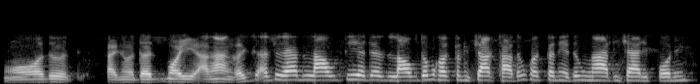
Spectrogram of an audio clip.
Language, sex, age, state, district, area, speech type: Manipuri, male, 60+, Manipur, Thoubal, rural, conversation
